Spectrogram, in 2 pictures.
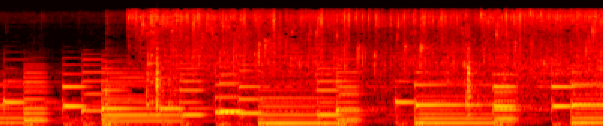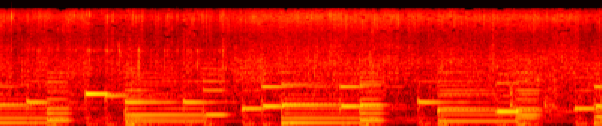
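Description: Chopped kimchi sizzling as it hits hot oil in a frying pan, the steady sizzle starting about a second in, over background piano music.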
